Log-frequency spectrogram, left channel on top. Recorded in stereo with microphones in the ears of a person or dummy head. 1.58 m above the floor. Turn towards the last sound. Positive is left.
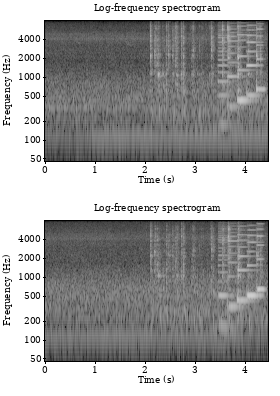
turn(degrees=65)  # may be behind; listen again after turning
